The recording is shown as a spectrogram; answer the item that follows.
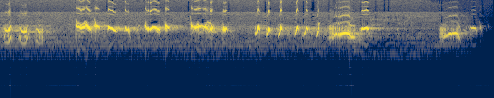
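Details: Crissal thrasher singing, a bird of dense undergrowth near streams in the southwestern United States and Mexico: a varied, fairly smooth run of warbled phrases and quick repeated notes, with a short pause before a final slurred phrase.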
